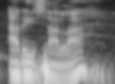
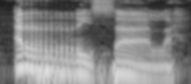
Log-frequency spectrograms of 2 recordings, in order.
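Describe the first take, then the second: First: The r sound is single and short. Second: The r sound is doubled and held longer. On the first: The speaker calls it wrong. "Kalau tidak pakai tasdid" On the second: The speaker calls it right. "Pakai tasdid"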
